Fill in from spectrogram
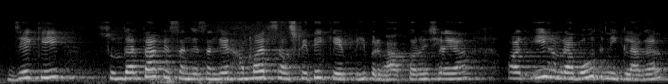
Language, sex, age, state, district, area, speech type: Maithili, female, 30-45, Bihar, Madhubani, rural, spontaneous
